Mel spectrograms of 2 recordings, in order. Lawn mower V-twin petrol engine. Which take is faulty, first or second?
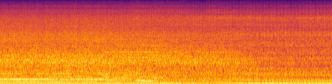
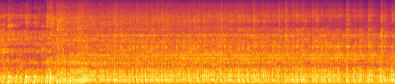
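second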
